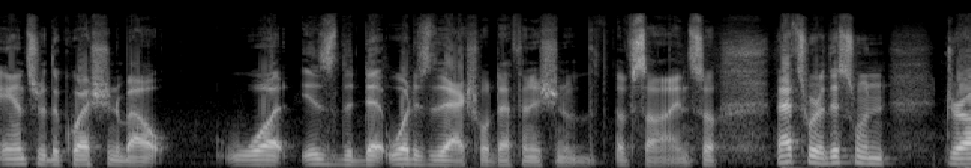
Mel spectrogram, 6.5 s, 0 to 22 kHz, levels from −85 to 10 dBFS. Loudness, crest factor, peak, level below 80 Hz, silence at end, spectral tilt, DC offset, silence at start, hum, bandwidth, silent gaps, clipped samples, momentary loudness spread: -22 LUFS; 18 dB; -6 dBFS; -64 dBFS; 0 s; -2.5 dB/octave; under 0.1%; 0 s; none; 15.5 kHz; none; under 0.1%; 12 LU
